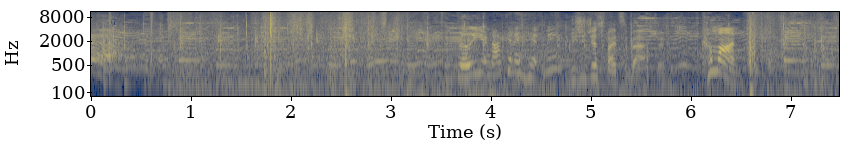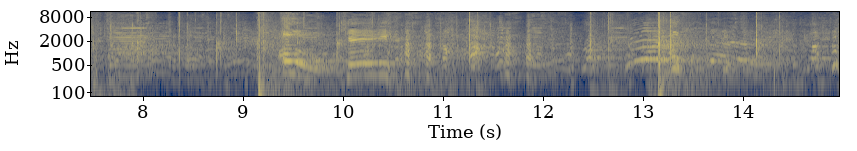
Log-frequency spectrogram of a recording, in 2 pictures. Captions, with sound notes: -Really? You're not gonna hit me? -You should just fight Sebastian. -Come on! -Oh!-kay. [GUYS LAUGHING]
